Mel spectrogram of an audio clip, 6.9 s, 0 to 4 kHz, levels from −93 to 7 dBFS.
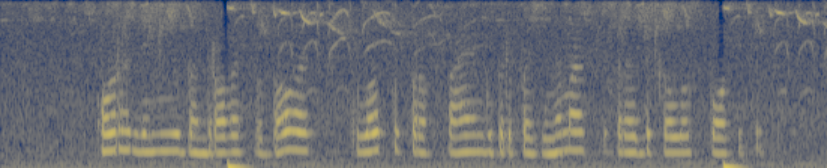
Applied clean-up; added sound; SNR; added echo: none; Gull, seagull; 5 dB; none.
